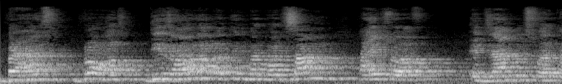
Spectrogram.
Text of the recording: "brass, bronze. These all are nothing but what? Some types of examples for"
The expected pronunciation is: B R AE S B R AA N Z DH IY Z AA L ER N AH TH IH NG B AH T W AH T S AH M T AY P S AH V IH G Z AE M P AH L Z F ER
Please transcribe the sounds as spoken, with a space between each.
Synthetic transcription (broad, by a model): B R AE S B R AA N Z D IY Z AA L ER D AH T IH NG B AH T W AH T S AH M T AY P S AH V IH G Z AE M P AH L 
